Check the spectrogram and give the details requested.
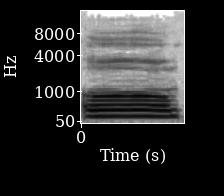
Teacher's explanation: इनके उच्चारण में 3 मात्राओं का समय लगता है, दीर्घ से अधिक समय लगता है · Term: प्लुप्त स्वर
